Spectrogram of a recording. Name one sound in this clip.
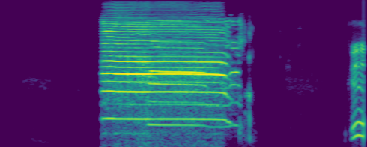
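A shrill whistle blows loudly through a microphone.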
